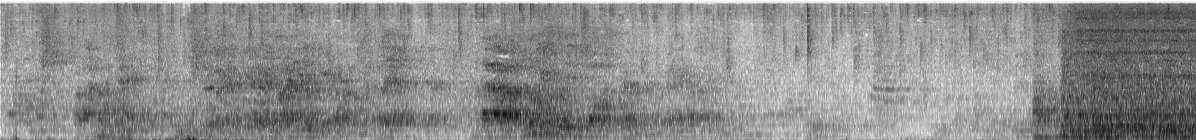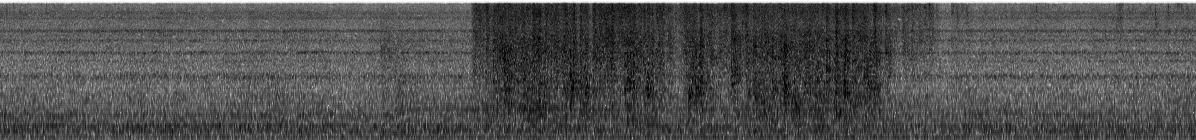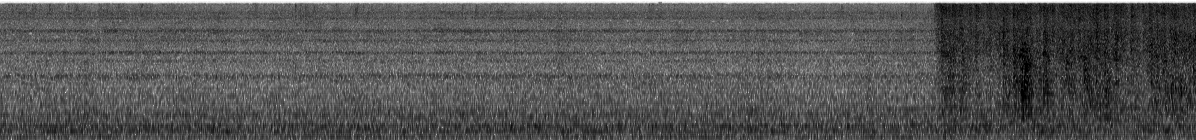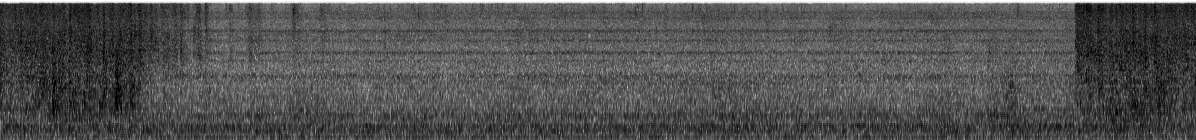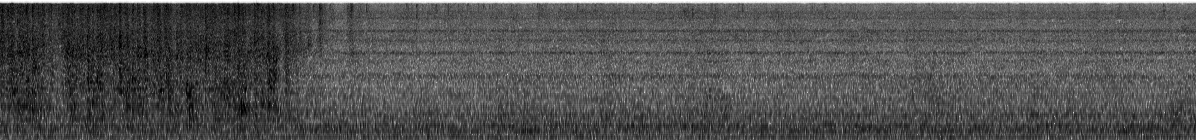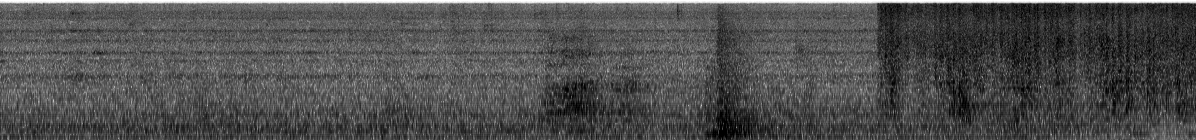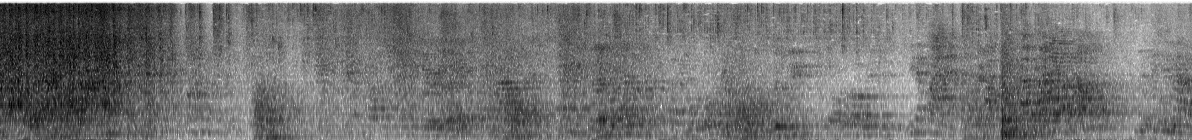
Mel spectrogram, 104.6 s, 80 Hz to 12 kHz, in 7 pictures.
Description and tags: Recording of machine sound in a winery when pumping the processed the grapes. Recorded using a Zoom H4.
machine, pump, winery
